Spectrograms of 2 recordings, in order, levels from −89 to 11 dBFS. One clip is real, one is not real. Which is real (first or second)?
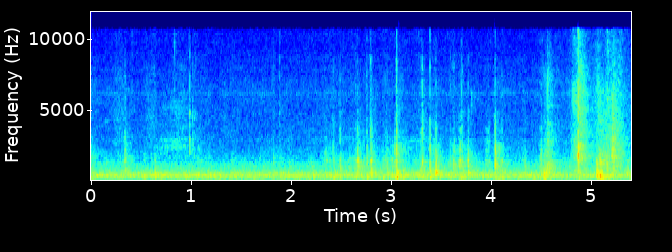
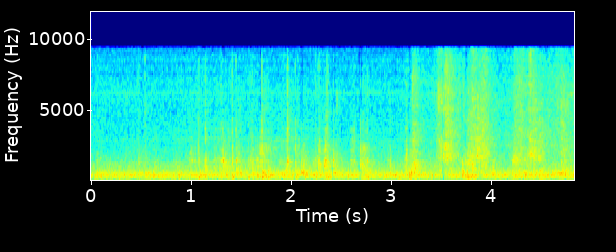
first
